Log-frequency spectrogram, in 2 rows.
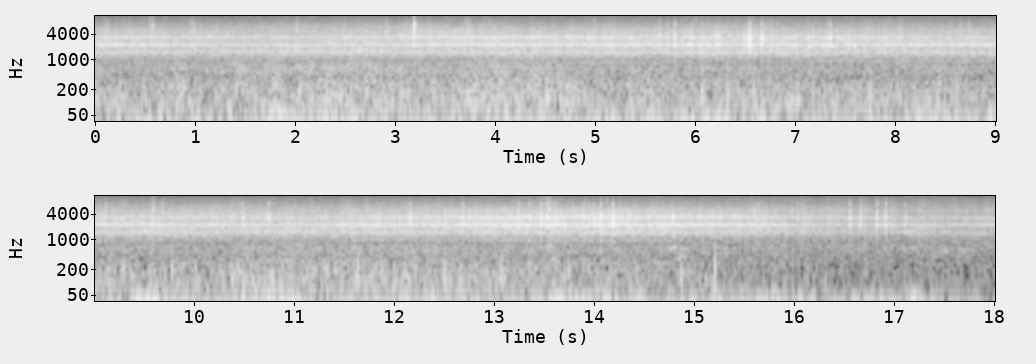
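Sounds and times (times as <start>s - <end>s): wind buffeting microphone: 0.0s - 16.9s
bike clicks and rattles: 0.0s - 18.0s
tyres rumbling on road: 0.0s - 18.0s.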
